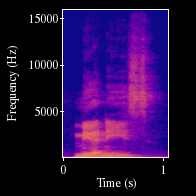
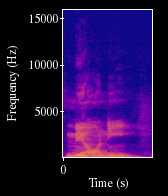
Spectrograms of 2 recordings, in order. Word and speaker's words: mayonnaise: So the correct pronunciation is mayonnaise. It's often mispronounced as mayonnaise, right, or mayonnaise.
